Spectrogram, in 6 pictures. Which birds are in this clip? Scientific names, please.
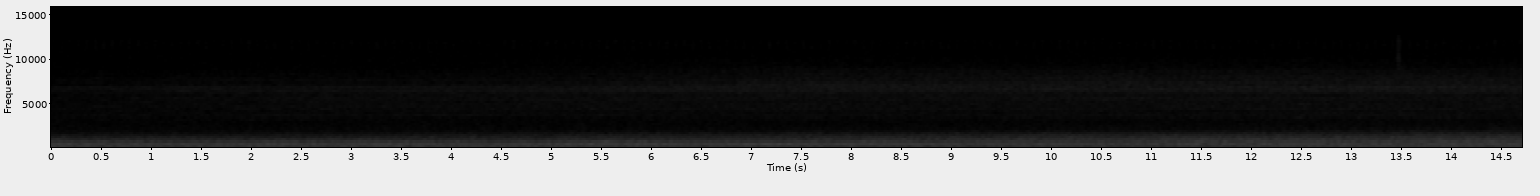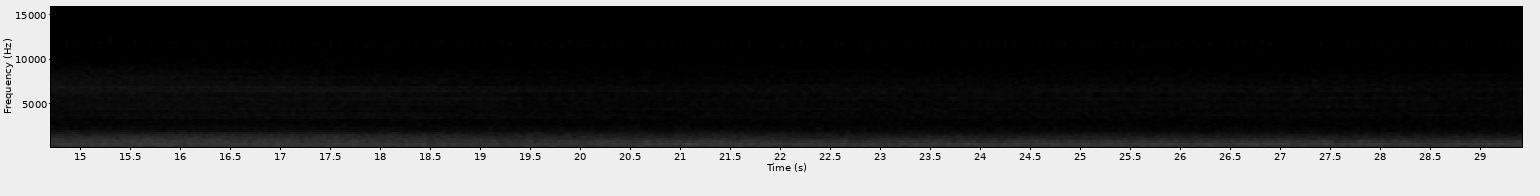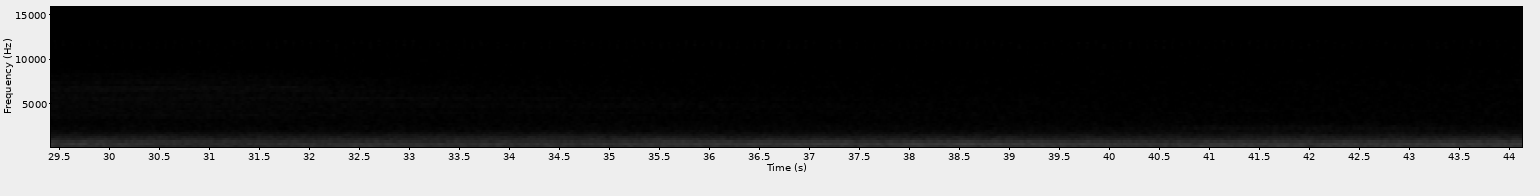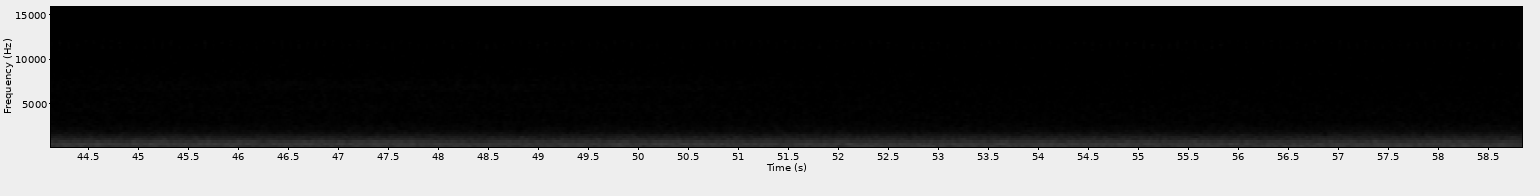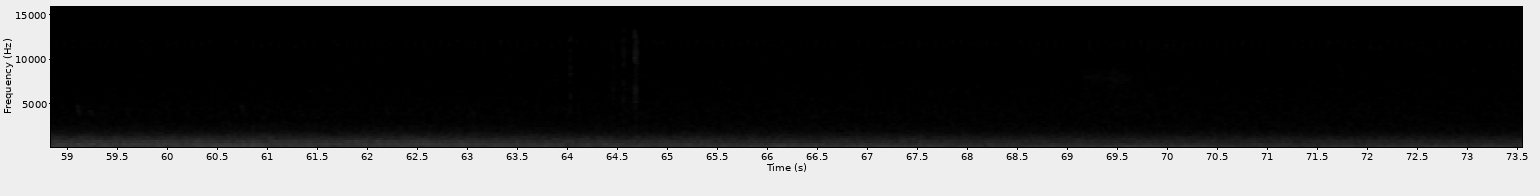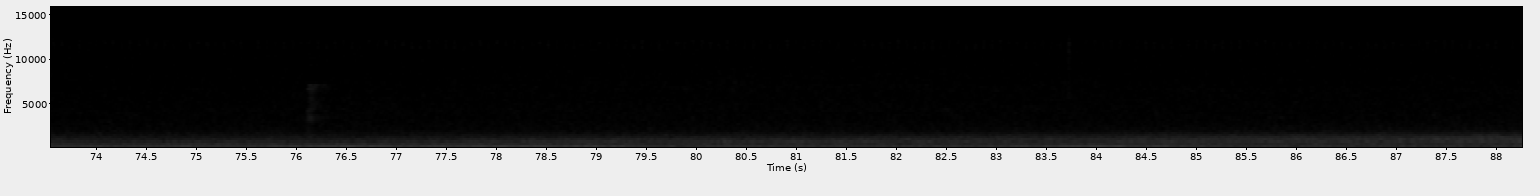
Dryobates villosus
